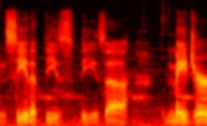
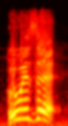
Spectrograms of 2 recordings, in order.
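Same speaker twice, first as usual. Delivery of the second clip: much higher, louder call through glass; shouting through the window; 14 dB louder than usual. Acted. Scared survivor shouts through the window at the crew. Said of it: "kind of shouts through the window and goes".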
